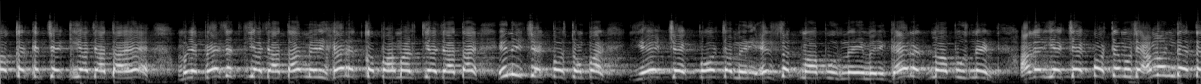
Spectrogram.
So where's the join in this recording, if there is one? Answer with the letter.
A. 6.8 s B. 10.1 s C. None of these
C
